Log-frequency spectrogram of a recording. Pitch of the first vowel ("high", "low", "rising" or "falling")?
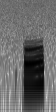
rising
